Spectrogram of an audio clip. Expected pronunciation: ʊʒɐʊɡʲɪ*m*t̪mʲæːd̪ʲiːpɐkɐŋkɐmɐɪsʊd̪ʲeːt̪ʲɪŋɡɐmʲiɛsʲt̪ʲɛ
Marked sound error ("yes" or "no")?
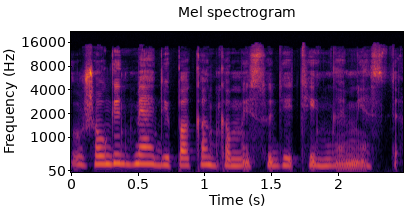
yes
